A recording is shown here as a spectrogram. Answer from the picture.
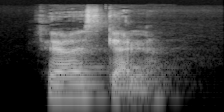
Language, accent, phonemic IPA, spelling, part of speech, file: French, France, /fɛʁ ɛs.kal/, faire escale, verb, LL-Q150 (fra)-faire escale.wav
- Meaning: to make a stopover, to stop off (somewhere)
